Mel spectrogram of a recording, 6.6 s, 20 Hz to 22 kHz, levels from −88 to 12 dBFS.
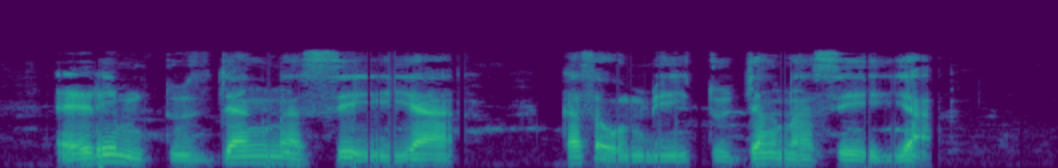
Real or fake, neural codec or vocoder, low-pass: real; none; 7.2 kHz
